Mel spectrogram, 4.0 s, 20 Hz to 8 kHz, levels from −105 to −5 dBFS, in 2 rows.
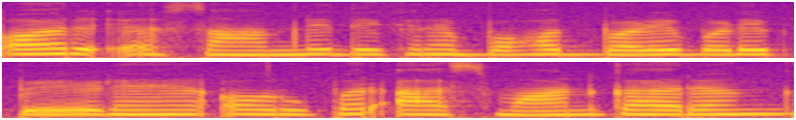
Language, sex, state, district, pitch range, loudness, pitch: Hindi, female, Uttar Pradesh, Budaun, 225-240 Hz, -16 LUFS, 235 Hz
